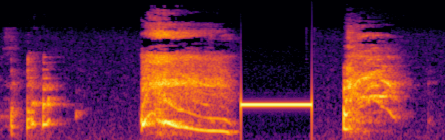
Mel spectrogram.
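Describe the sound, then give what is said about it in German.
A single steady censor bleep over swearing, flat and sharp, lasts under a second and cuts off abruptly, sandwiched between loud strained vocal outbursts like groans or exclamations. “Hey, du piepst es doch eh an, das hört am Ende niemand.”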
